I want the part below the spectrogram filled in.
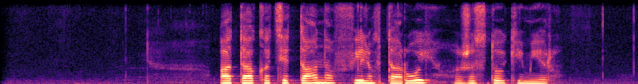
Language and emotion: Russian, neutral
